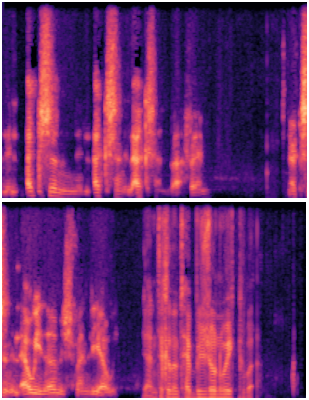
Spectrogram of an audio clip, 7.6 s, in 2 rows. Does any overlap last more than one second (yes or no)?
no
